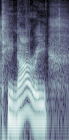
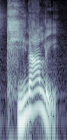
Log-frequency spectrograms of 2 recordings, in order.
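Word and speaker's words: Tighnari: of the Chinese text I would be saying tinari because I I when I have questions about how to pronounce the name I always look at Chinese and it turns out tinari was not right yeah because it's tinally if you go look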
